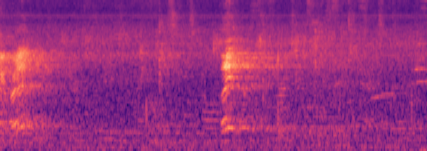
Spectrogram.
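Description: Two short, indistinct calls from a person's voice, one at the start and one about two seconds in, over steady background chatter in a gym hall.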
